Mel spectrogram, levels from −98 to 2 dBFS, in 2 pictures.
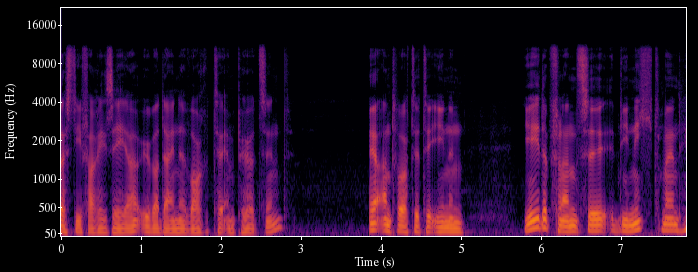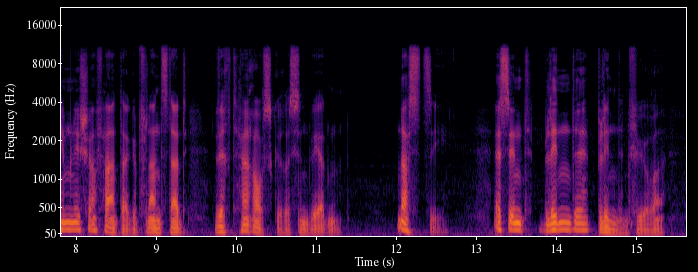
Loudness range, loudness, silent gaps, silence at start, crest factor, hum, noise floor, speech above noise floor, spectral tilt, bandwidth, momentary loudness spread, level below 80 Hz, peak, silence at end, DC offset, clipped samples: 6 LU; -37 LUFS; none; 0 s; 18 dB; none; -73 dBFS; 38 dB; -6.5 dB/octave; 11.5 kHz; 10 LU; -50 dBFS; -18 dBFS; 0.3 s; under 0.1%; under 0.1%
